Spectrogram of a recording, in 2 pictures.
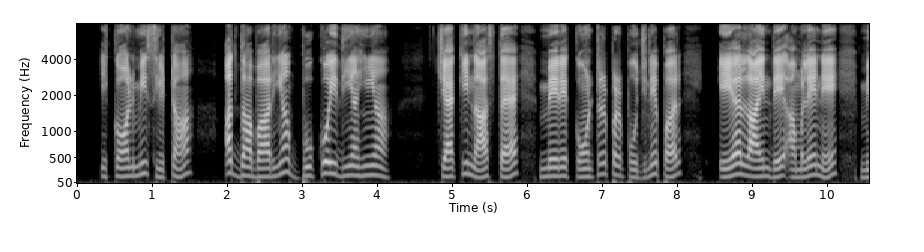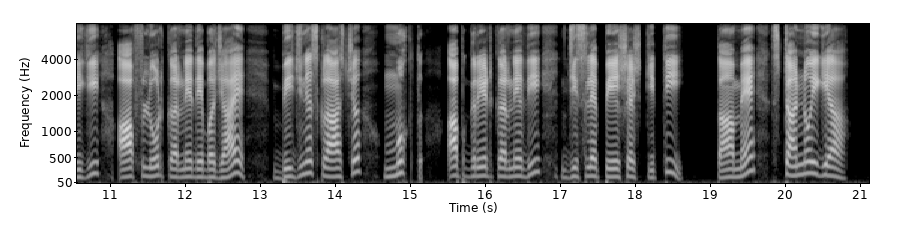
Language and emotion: Dogri, surprised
